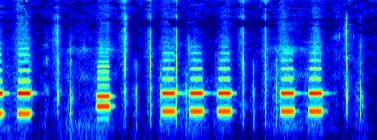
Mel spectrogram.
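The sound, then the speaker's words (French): A quick series of phone keypad beeps as a text message is typed, about seven short dual tones tapped in an uneven rhythm, clear with faint clicks between them and no voices. “Il envoie illico un texto à son réseau.”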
